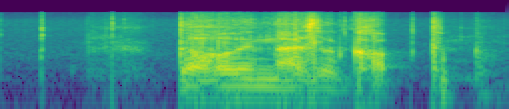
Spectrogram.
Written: massel

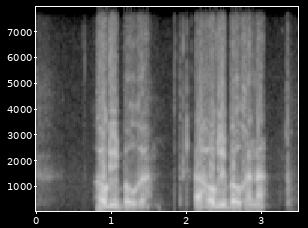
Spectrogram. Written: hougelbouchana

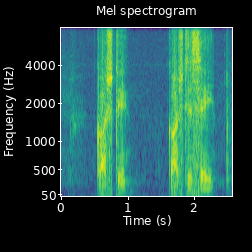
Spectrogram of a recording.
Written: gaschde

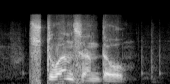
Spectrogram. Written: staren

